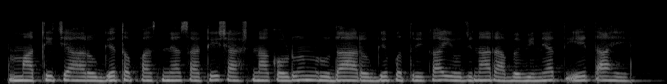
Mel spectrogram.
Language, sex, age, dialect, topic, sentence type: Marathi, male, 31-35, Varhadi, agriculture, statement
